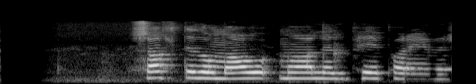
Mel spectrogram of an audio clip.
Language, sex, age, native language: Icelandic, male, 10, Icelandic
